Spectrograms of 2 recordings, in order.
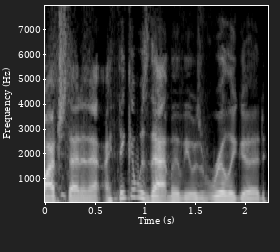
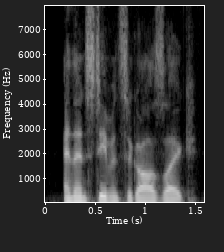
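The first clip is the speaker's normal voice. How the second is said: normal talking voice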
